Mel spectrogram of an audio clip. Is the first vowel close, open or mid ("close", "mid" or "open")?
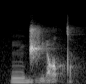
close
